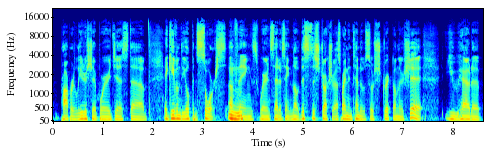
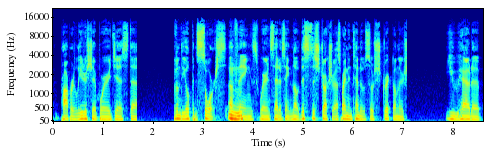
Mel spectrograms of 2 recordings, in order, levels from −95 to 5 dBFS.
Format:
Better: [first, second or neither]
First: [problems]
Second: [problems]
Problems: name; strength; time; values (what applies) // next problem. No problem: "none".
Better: first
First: none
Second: audio cutting out; at 1.5 s for 1 s and at 7 s for 1 s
